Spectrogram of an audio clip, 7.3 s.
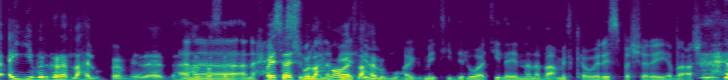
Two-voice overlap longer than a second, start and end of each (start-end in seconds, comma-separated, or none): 1.8-3.9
